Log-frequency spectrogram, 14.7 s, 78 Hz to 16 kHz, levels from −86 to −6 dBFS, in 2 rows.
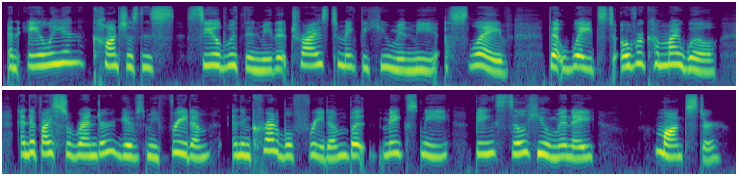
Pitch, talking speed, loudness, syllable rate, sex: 260 Hz, 145 wpm, -19 LUFS, 5.0 syllables/s, female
